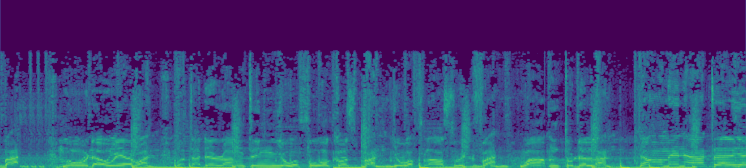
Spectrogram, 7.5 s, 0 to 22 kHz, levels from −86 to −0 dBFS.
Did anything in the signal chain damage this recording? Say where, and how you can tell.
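Yes. Repeated frames at the codec or storage stage: from 0.30 to 0.46 s a 78.4 ms block plays two extra times, a quick stutter that lengthens the audio by 157 ms. Identical repeated content and added duration rule out a dropout or gap.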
